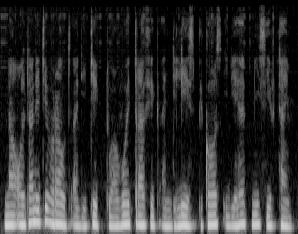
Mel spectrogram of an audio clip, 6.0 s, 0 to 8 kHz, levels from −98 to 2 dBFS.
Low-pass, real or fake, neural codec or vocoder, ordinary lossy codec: 7.2 kHz; real; none; none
